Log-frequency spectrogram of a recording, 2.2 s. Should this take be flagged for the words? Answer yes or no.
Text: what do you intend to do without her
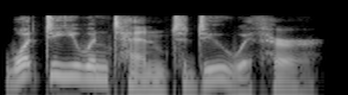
yes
